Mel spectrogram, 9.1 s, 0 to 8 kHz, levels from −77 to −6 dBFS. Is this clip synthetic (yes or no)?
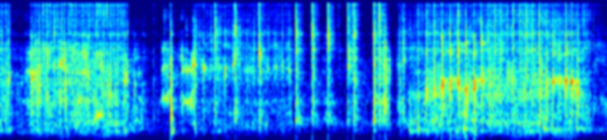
yes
